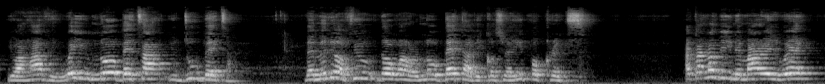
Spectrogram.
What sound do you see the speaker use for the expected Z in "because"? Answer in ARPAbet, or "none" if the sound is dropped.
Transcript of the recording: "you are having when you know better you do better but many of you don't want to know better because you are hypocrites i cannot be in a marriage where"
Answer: S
